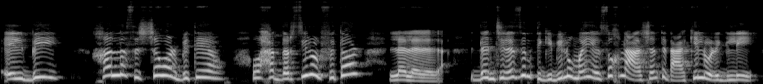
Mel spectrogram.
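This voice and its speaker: A woman's voice: high voice, very animated, fast talker, a bit bright. A woman with an Egyptian accent voicing a mischievous young woman in a storybook tale who mocks and teases. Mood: mocking. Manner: mocking, teasing.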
